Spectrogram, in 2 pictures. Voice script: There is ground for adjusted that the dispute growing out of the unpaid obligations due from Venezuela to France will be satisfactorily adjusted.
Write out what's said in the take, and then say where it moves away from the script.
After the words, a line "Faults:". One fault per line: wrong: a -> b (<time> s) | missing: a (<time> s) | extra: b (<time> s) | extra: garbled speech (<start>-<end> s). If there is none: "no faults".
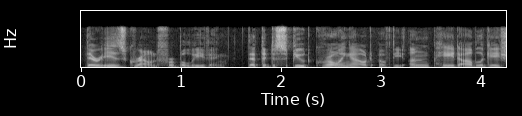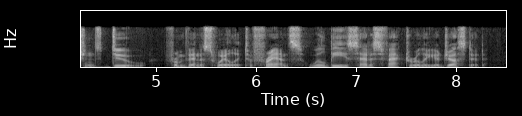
There is ground for believing that the dispute growing out of the unpaid obligations due from Venezuela to France will be satisfactorily adjusted.
Faults:
wrong: adjusted -> believing (0.9 s)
